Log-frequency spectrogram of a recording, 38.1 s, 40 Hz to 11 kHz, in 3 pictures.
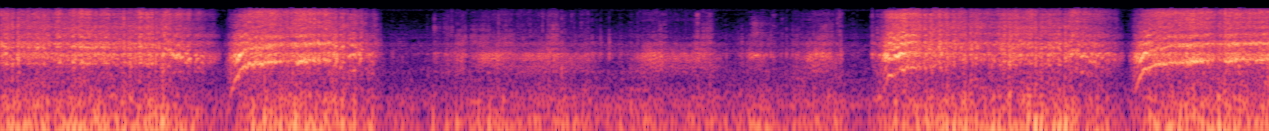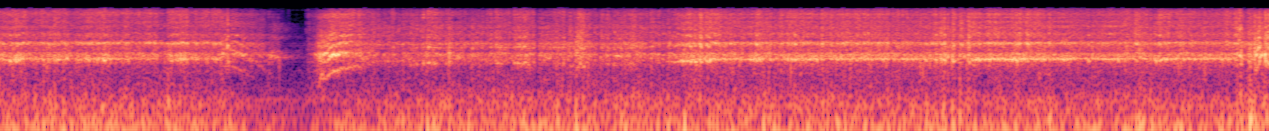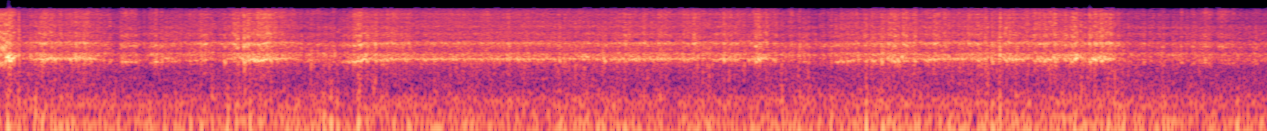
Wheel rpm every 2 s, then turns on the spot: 190, 110, 20, 20, 80, 130, 220, 160, 170, 210, 230, 230, 230, 230, 230, 230, 230, 230, 220.
4-8 10-12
